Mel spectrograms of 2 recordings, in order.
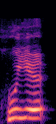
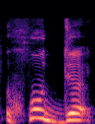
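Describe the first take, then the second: First: The d sound becomes a glide sound. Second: The word keeps a d sound in the middle. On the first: "qui devient goeie" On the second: "goede qui devient goeie"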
